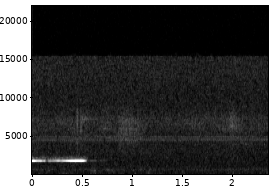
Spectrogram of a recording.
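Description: A single high, steady whistled note lasting about half a second at the start, then near silence.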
